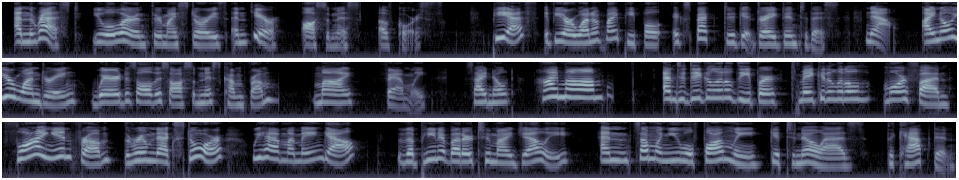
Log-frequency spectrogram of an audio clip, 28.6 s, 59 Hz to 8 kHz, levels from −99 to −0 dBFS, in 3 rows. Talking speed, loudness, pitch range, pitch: 185 wpm, -38 LUFS, 230-305 Hz, 250 Hz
